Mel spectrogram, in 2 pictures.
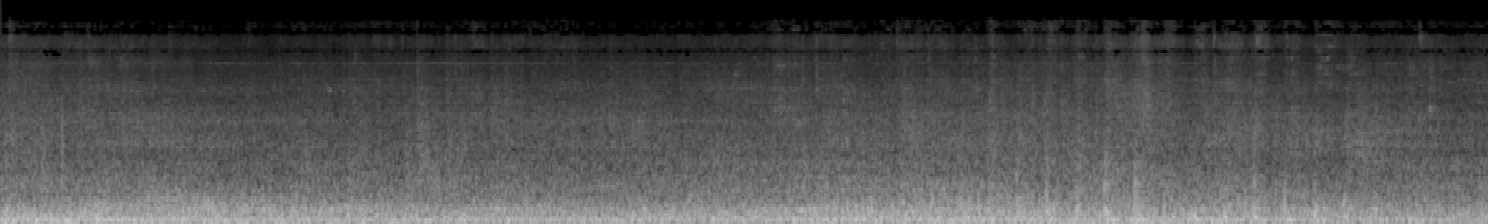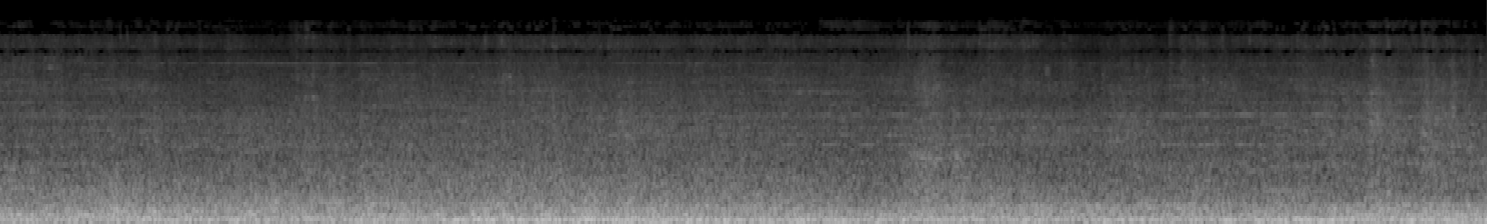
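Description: CSX freight train rolling by, a steady noise of cars and wheels on the rails.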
